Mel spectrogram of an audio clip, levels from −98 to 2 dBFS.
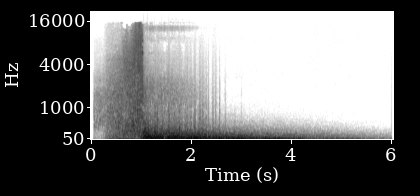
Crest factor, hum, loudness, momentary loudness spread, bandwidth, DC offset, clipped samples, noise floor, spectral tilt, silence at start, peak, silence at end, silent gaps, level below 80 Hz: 12 dB; none; -13 LUFS; 19 LU; 16 kHz; under 0.1%; 1%; -44 dBFS; -5.5 dB/octave; 0.3 s; 0 dBFS; 0.8 s; none; -14 dBFS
